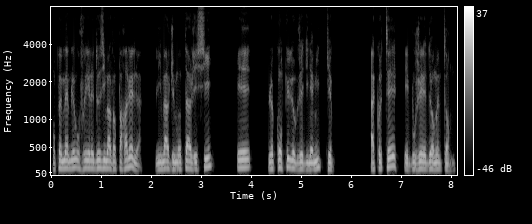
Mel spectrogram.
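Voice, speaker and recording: A man giving a live software tutorial, chatty and joking, thinking aloud as he works. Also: mid-range voice, steady tone, fairly quick, no echo, dull audio. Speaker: software instructor.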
